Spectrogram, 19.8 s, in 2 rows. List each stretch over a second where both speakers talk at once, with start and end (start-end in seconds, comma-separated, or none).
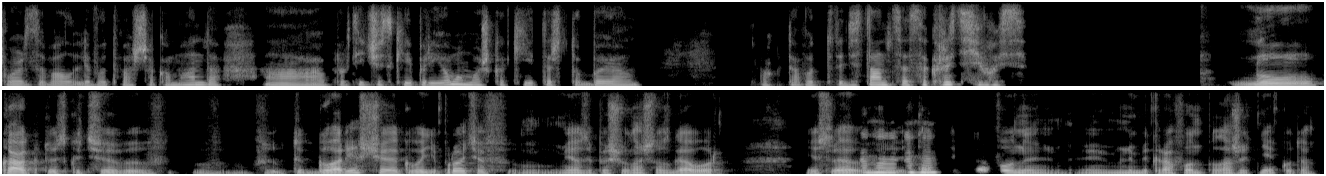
none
